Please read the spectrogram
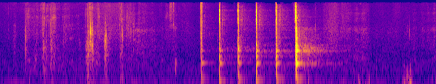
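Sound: clock ticking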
